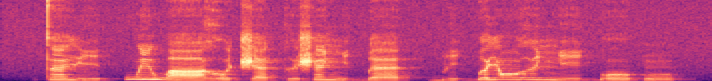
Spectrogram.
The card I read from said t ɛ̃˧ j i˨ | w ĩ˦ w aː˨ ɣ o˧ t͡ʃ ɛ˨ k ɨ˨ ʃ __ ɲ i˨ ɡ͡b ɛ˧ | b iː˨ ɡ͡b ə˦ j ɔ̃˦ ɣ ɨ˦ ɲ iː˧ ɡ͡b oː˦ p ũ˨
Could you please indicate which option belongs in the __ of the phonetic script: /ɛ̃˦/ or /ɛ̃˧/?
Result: ɛ̃˦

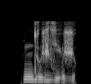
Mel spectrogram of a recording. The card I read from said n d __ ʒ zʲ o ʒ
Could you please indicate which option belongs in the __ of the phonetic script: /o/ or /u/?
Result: u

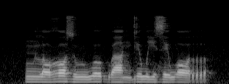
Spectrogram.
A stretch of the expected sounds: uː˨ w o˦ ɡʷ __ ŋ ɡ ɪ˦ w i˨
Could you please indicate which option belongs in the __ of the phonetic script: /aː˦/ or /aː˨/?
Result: aː˨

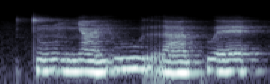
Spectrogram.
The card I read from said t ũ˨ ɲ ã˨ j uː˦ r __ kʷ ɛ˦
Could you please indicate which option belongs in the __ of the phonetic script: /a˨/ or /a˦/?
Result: a˨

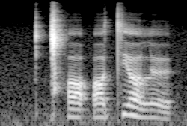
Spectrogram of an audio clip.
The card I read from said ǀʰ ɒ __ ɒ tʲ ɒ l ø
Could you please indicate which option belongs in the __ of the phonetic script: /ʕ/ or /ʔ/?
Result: ʔ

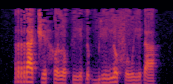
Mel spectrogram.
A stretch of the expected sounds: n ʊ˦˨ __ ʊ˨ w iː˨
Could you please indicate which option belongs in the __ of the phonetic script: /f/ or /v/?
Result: f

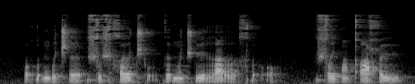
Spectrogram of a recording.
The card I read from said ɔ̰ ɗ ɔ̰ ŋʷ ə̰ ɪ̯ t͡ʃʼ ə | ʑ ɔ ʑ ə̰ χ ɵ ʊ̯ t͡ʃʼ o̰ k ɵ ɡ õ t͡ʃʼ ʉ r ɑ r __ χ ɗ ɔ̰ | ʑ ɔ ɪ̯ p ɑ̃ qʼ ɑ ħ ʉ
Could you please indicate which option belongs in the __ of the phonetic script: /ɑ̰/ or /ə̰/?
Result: ɑ̰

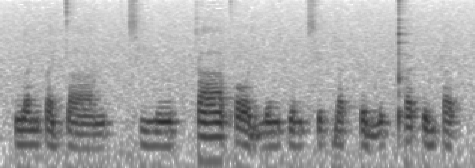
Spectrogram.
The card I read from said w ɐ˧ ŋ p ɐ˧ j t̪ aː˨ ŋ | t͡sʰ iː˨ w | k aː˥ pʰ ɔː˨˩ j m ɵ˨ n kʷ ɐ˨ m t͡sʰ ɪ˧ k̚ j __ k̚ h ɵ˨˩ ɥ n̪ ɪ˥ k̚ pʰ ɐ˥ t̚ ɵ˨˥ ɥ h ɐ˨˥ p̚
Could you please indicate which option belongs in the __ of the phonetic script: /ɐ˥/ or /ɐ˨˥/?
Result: ɐ˨˥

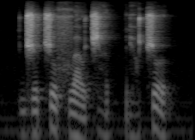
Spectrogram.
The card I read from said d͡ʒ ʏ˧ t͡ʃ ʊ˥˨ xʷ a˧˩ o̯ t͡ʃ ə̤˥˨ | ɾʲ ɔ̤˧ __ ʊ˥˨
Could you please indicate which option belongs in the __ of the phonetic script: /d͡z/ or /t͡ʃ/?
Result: t͡ʃ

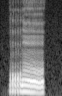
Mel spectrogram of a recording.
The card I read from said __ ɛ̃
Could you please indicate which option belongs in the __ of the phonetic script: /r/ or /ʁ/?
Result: r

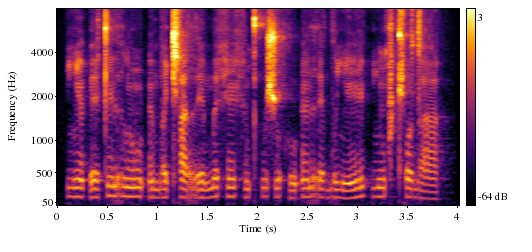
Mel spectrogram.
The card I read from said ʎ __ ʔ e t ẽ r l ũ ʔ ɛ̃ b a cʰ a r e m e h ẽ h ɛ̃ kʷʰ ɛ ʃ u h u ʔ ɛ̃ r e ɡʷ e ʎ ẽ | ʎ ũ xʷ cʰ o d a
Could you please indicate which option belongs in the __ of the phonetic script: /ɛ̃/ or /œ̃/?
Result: ɛ̃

